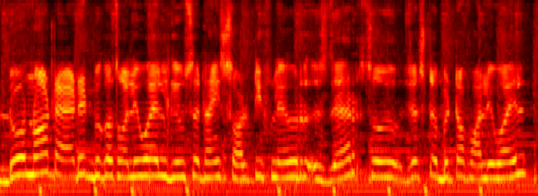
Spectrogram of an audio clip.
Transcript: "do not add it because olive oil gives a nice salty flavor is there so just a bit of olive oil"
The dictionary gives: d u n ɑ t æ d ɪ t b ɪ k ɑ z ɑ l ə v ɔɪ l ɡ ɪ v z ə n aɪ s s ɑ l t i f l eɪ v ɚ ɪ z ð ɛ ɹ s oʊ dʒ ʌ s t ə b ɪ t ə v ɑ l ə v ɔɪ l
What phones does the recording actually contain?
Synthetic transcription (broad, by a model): d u n ɑ t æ d ɪ t b ɪ k ɑ z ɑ l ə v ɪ l ɡ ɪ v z ə n aɪ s s ɑ l t i f l eɪ v ɚ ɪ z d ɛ ɹ s oʊ dʒ ʌ s t ə b ɪ t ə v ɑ l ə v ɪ l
